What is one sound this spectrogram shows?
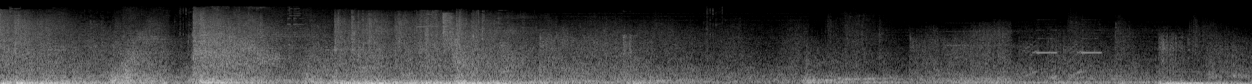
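Explosions blast and roar.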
